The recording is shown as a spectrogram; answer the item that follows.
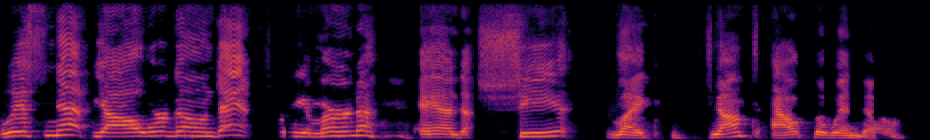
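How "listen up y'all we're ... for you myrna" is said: big southern twang, very pitched up. Acting out a queen emceeing on the mic, in Dina Cass's really southern twang. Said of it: "she has this like really southern twang".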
